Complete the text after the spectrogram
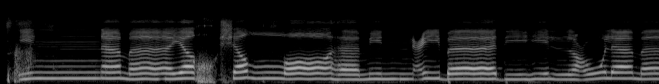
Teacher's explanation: Dan bila dia sambung huruf hamzah tu dibaca pendek. Bila dia berhenti hamzah tu dimatikan sahaja tapi mesti panjang sebelum hamzah sebab ada tanda panjang.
